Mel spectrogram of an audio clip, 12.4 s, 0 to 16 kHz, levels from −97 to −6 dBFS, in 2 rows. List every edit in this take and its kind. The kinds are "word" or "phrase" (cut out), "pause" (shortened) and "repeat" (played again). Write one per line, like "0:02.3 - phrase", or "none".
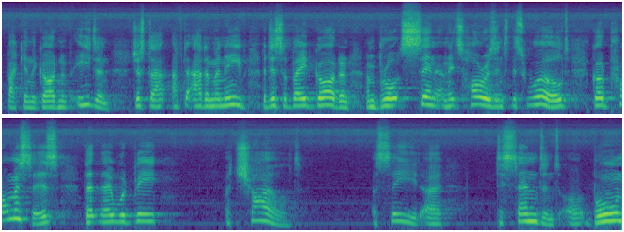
none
